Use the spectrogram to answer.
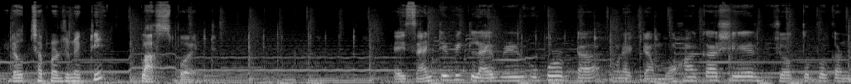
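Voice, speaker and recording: A man with a Bangladeshi accent narrating a guided tour as a travel vlog host, explaining things directly to the viewers. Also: fairly high pitch. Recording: music laid behind the voice.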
